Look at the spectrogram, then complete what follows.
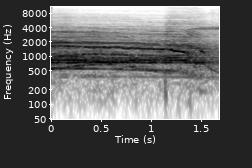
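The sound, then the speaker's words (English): A crowd cheers and shouts loudly all at once in a 'Jericho cheer', a dense, sustained roar of many voices with high-pitched yells mixed in, continuous for a moment before easing slightly at the end. “Verse 20, when the people heard the sound of the ram's horn, they shouted as loud as they could, Jericho cheer, Jericho cheer!”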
